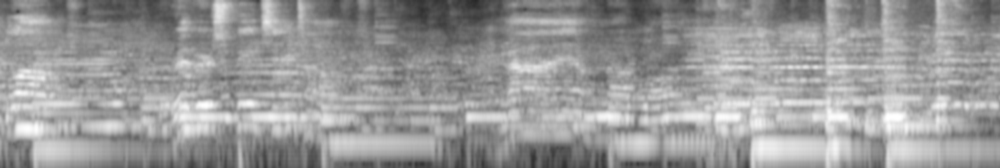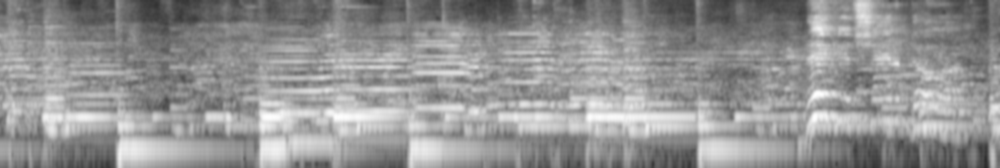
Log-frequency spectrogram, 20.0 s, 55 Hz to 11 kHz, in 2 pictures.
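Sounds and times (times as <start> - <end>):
acoustic guitar strumming: 0.0 - 20.0
fiddle bowing a melody: 0.0 - 20.0.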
